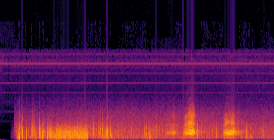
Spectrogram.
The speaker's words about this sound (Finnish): Korpit raakkuvat järven yllä. On harmaata ja utuista.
